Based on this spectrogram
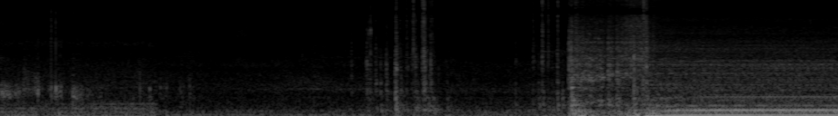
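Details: Car started after replacing seized AC compressor clutch bearing, clutch and coil and refitting the belt: quiet handling, then the engine cranks, catches quickly and settles into a smooth, even idle with no squeal or grinding; back to normal.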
